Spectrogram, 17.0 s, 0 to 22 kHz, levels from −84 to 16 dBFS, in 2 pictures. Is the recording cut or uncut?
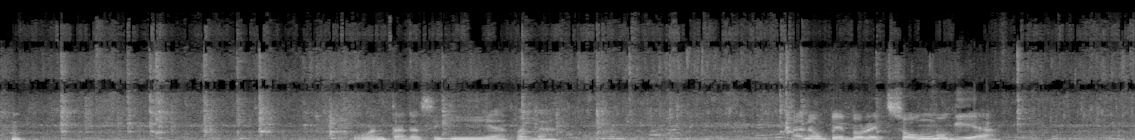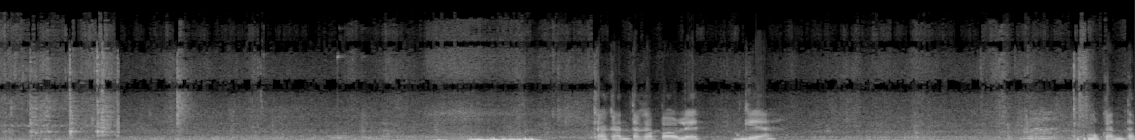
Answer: cut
